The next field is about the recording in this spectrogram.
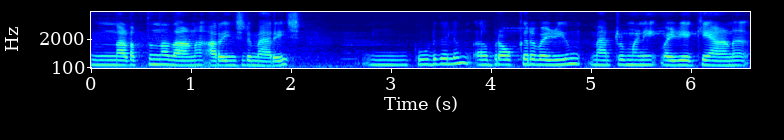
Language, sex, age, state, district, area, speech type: Malayalam, female, 18-30, Kerala, Thiruvananthapuram, rural, spontaneous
